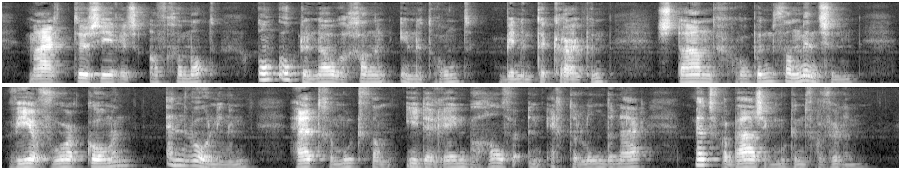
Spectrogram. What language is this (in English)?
Dutch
